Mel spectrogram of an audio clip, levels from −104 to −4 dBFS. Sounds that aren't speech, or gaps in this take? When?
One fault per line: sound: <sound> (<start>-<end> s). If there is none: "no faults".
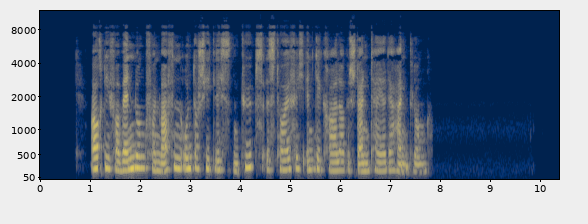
no faults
